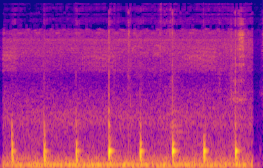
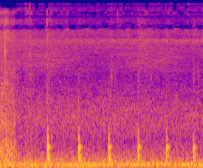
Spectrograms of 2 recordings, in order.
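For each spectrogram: First: Eight steady knuckle knocks on a watermelon give short, low, hollow thumps, the sound of a ripe melon. Second: Steady knuckle knocks give short, mid-low thumps that die at once: a watermelon not quite ripe yet.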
